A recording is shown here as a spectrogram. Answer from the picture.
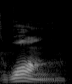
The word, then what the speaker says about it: Wang: My name is Solomon Wang, pronounced as Wong. It's W-A-N-G, pronounced as W-O-N-G. And if you say Wang, that really would be Wong, all right?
